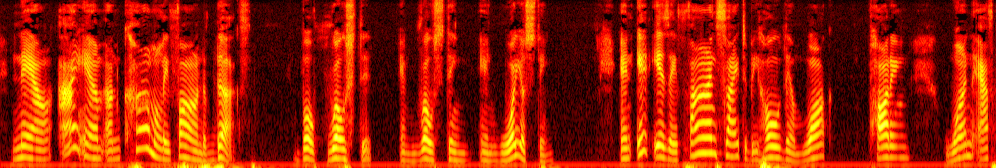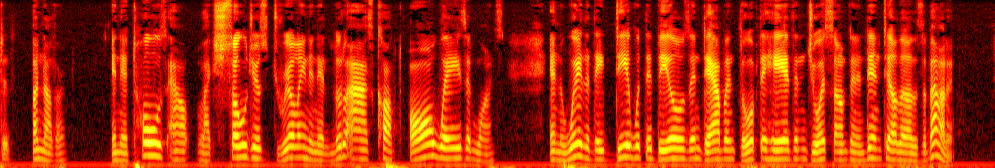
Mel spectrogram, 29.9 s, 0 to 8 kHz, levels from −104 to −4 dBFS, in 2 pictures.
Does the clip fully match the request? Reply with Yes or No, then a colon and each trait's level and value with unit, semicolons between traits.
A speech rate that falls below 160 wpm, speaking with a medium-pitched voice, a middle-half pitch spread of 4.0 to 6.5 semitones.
Yes: average, 140 wpm; medium, 170 Hz; average, 4.6 semitones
